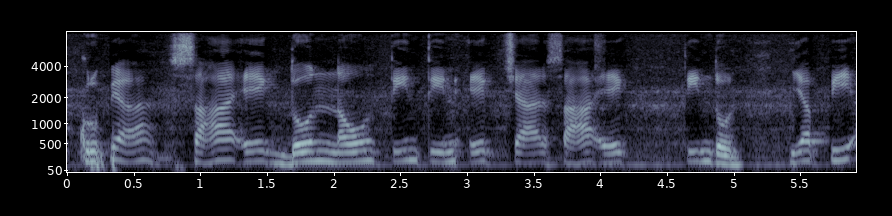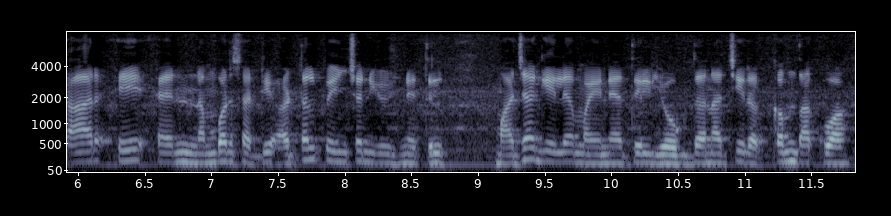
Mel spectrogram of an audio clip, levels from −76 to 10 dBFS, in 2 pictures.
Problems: constant background noise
